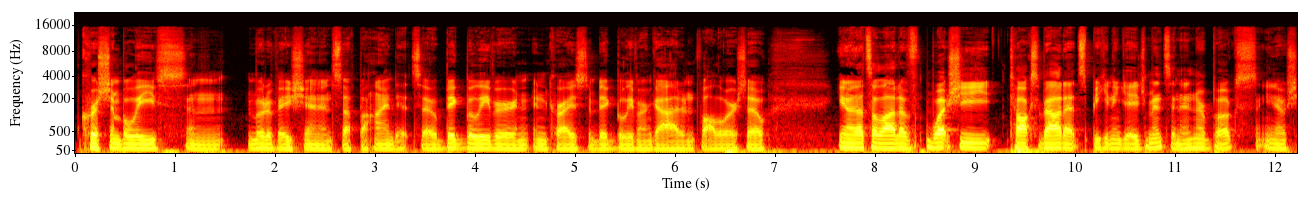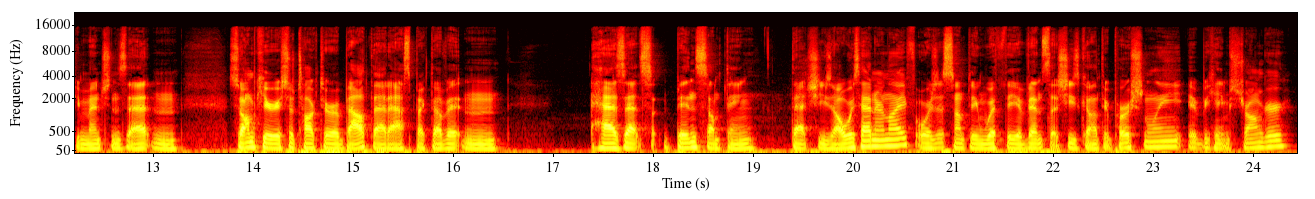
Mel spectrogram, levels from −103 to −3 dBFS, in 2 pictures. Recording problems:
none

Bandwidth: 15 kHz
